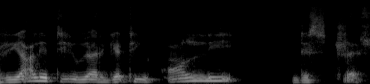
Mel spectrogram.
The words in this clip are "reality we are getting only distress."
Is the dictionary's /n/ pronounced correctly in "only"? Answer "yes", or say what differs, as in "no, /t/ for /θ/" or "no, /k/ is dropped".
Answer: yes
